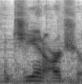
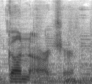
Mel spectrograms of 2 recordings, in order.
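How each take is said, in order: First: The first word has two syllables. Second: The first word has one syllable. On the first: This is the form the speaker prefers. "I much prefer Gian Archer" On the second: This is how some other people say it. "as some people call it, or pronounce it"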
